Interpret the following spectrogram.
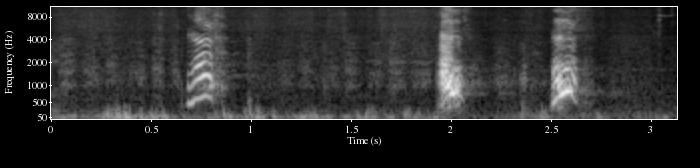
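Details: Samson, a baby Boxer, during a training session: a high puppy yelp with stacked harmonics, then two sharp, loud barks about half a second apart, over a low indoor background.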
